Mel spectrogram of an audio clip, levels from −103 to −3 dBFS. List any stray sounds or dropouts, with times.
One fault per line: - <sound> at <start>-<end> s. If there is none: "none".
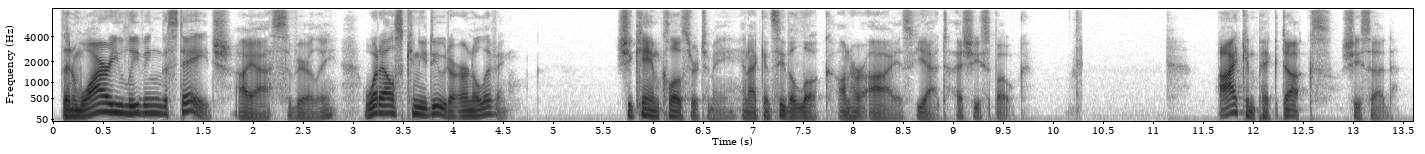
none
